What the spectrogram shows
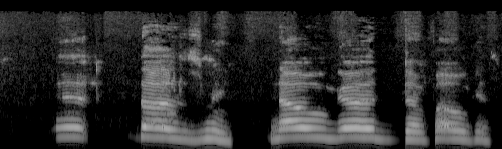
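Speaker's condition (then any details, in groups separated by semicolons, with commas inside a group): Parkinson's disease; young onset at 35, neurostimulator brain implant after 2 years, works like brain pacemaker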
